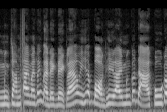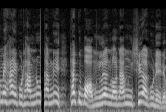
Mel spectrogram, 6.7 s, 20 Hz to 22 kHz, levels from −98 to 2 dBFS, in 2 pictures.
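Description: Intermittent contact drops the speech out twice, first at 0.41 to 0.49 s and again at 4.14 to 4.22 s. A loose plug or cable connection briefly loses contact, so the signal path opens for about 51 ms and then 68 ms. Each gap is bracketed by crackle as the contact breaks and remakes, and faint hiss fills the silence while the line is open.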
